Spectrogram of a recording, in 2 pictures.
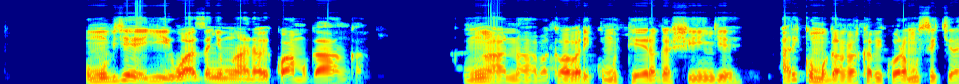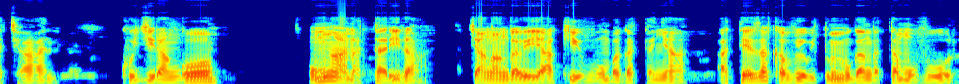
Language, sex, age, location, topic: Kinyarwanda, male, 18-24, Huye, health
